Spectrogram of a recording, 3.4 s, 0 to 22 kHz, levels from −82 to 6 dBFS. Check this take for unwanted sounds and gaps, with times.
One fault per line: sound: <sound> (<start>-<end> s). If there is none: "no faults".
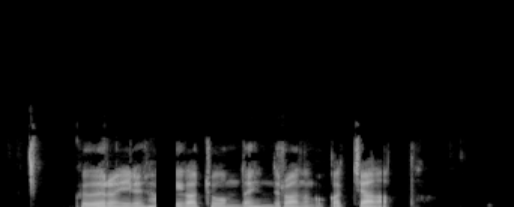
sound: dropout (1.0-1.2 s)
